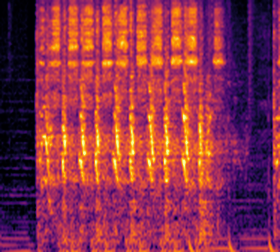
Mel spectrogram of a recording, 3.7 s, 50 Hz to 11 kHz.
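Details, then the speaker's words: 2013 Honda VT1300 Stateline, crank but no start: starter cranks the twin in quick even pulses, about two a second, but it never fires. Spark is present and the fuel smells old; bad injectors are suspected, unconfirmed. "So we'll turn the key on, we'll turn the kill switch off, you'll hear the valve, the throttle body valve set, and then we will crank."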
